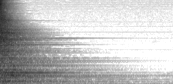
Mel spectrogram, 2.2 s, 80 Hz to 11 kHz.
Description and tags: conduit at angle2
Large square metal road sign struck at various places along the edge at a 45 degree angle with a 2' piece of metal electrical conduit. Mostly low frequencies from the sign, some high frequencies from the metal conduit. The sort of sound you might hear in "Stomp".
ping, sheet, metallic, stomp, metal, percussion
